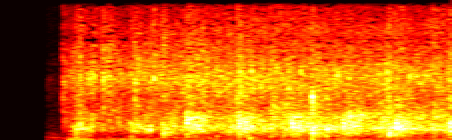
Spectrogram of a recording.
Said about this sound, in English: Hundreds of fans applaud as Cameroon's football legend Samuel Eto'o Fils announces that all local games, including league matches, will henceforth be broadcast live on local radio and TV stations.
